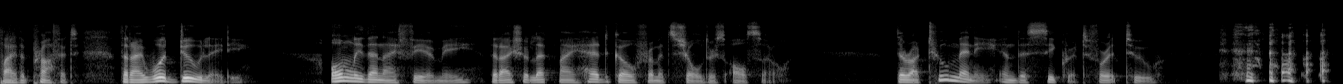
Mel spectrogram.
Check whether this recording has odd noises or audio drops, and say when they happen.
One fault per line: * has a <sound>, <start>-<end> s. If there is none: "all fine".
* has a laugh, 12.2-13.3 s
